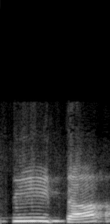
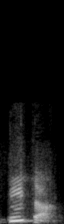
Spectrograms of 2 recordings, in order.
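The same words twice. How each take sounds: First: "tita" with the i doubled, ti-i-ta; hiatus, separated vowels. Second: "tita" with one short i, ti-ta; vowels run together. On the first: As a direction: split the long i of "tita" into two syllables. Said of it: "para que suenes ahí, tiene que separarse". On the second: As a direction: say "tita" as just two syllables. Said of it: "Caso contrario, tú vas a, tú vas a decir". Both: Shown as a demonstration.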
